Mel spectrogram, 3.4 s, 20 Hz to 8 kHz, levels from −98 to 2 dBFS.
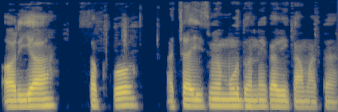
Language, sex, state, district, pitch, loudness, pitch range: Hindi, male, Bihar, Sitamarhi, 125 Hz, -19 LUFS, 120-130 Hz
